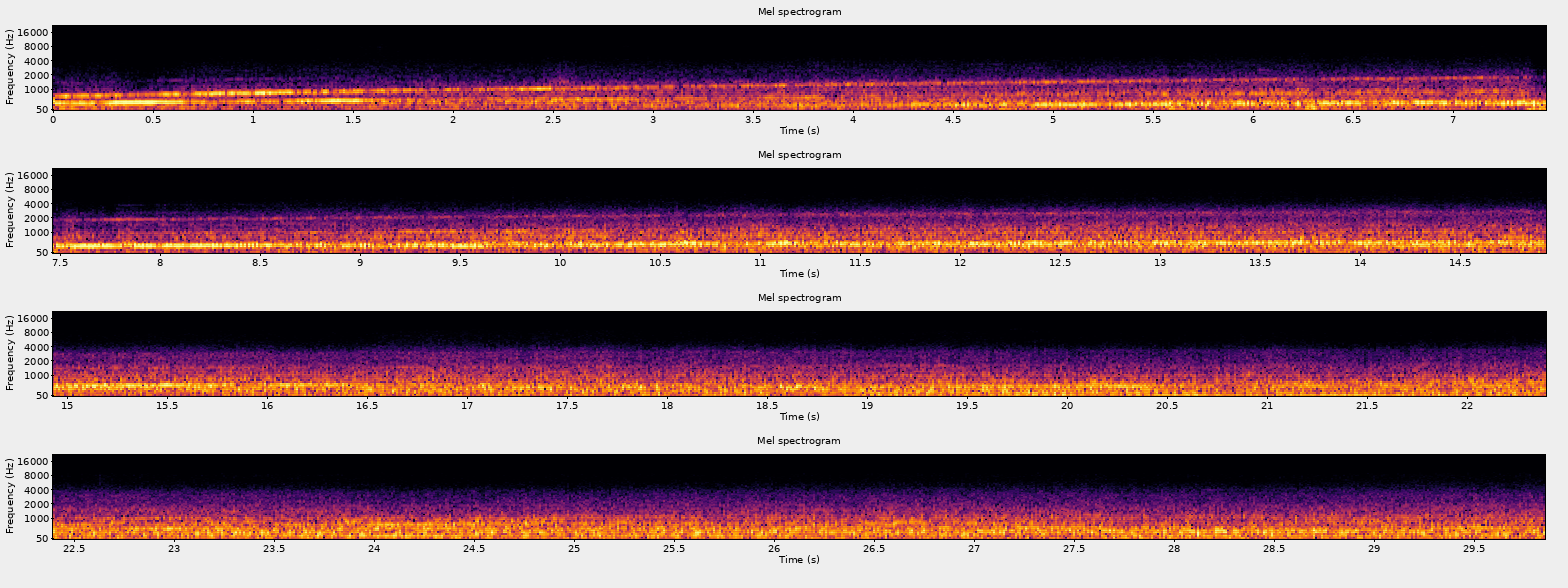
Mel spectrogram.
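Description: Wheels of an electric commuter train rumble on the rails, heard from inside the car.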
